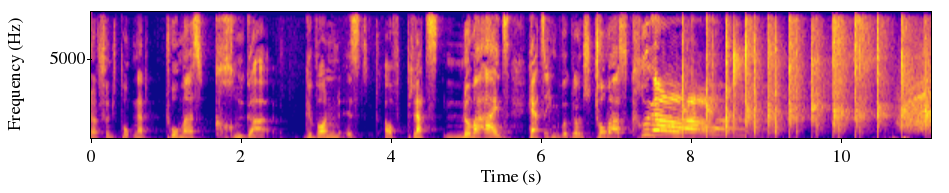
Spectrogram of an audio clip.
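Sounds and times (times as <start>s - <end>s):
speech: 0.0s - 8.7s
applause: 7.8s - 11.1s.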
